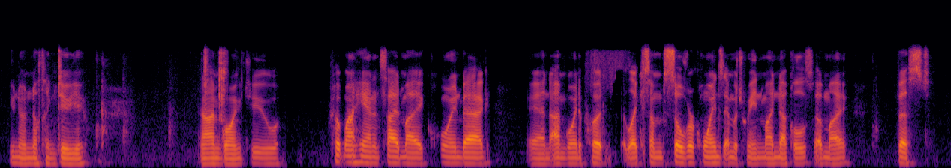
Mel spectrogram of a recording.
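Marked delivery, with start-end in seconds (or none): 0.1-1.1 quiet mutter under the breath. Speaking in character while looking at Gorbun: muttered under the breath. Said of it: "say in Abyssal under my breath".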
